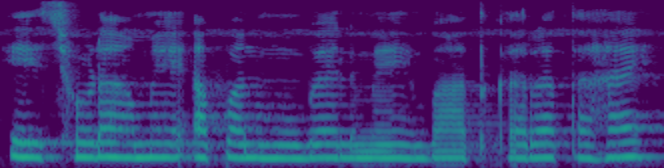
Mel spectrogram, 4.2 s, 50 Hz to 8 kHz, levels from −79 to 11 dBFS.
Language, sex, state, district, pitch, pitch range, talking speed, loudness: Chhattisgarhi, female, Chhattisgarh, Balrampur, 240 Hz, 235-245 Hz, 145 wpm, -32 LUFS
